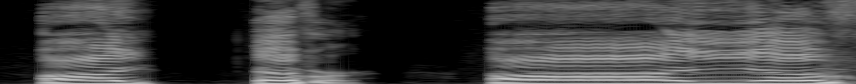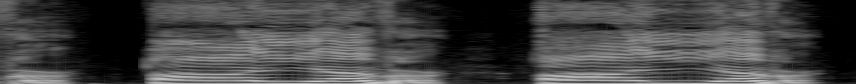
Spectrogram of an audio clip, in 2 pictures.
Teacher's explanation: if you pronounce i ever without stopping there's a little bit of a y sound that comes up between i and ever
